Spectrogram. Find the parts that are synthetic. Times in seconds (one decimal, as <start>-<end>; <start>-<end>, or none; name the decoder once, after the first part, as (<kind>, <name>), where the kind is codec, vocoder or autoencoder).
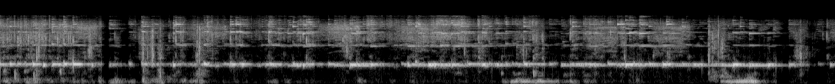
none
